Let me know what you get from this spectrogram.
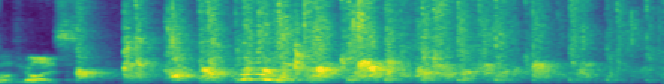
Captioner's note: audience applauds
